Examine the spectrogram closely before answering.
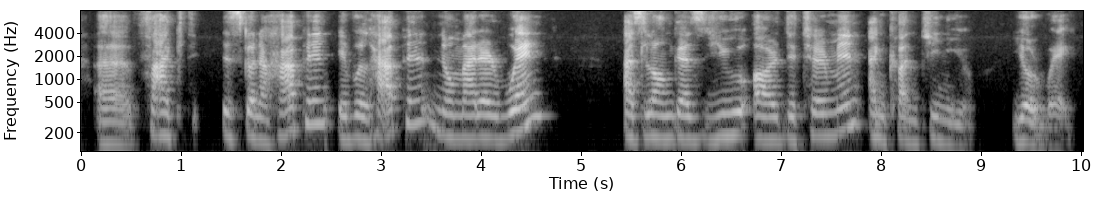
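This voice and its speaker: A woman with a non-native accent and fairly low pitch, at a very slow pace. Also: ordinary pitch variation. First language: not English. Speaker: online business community member. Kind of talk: casual group discussion. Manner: halting.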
